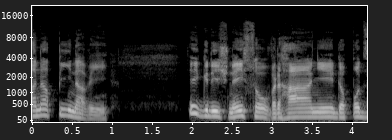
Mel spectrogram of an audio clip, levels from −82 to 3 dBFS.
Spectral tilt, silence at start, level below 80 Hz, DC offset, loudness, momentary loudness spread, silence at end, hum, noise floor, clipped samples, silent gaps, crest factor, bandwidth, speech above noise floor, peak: -5 dB/octave; 0 s; -60 dBFS; under 0.1%; -24 LUFS; 10 LU; 0 s; none; -57 dBFS; under 0.1%; none; 20 dB; 14 kHz; 33 dB; -6 dBFS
